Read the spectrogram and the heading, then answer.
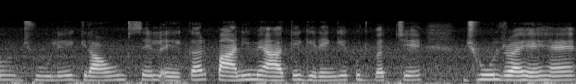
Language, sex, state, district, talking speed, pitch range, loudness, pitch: Hindi, female, West Bengal, Dakshin Dinajpur, 135 wpm, 195-215 Hz, -17 LUFS, 205 Hz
